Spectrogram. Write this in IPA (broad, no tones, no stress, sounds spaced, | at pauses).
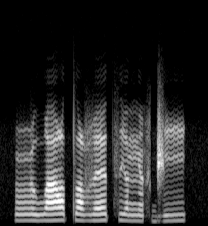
ʕ u w a ɐ̯ tˤ i v ɛ t͡s i ɐ̯ ŋ ɛ̃ f d͡ʒ i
